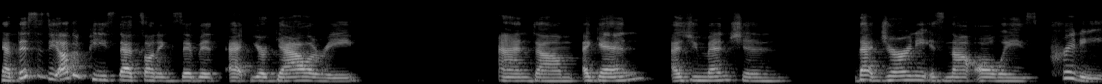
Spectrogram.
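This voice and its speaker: A woman with an American accent and an ordinary speaking voice, fairly low in pitch, with ordinary pitch variation and a fairly slow pace. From Pennsylvania, Harrisburg. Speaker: artist. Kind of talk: artist talk.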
